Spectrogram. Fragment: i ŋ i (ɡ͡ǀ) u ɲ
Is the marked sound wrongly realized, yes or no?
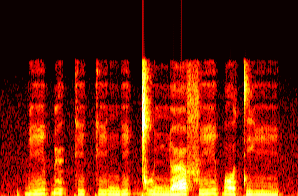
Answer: no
